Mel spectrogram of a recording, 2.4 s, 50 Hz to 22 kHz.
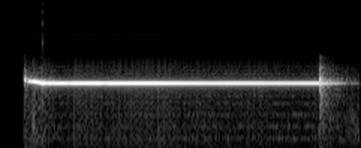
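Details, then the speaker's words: Fire-Lite MS-2 fire alarm control panel piezo sounder after reset, with the duct tape that had muffled it now removed: clean, steady high beep of about two seconds, with no rasp or buzz. Normal tone. "And if the piezo, however you want to say it, sounded weird to you in the video, that's because I just had duct tape over it. So if we go and do another reset, it should sound different"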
